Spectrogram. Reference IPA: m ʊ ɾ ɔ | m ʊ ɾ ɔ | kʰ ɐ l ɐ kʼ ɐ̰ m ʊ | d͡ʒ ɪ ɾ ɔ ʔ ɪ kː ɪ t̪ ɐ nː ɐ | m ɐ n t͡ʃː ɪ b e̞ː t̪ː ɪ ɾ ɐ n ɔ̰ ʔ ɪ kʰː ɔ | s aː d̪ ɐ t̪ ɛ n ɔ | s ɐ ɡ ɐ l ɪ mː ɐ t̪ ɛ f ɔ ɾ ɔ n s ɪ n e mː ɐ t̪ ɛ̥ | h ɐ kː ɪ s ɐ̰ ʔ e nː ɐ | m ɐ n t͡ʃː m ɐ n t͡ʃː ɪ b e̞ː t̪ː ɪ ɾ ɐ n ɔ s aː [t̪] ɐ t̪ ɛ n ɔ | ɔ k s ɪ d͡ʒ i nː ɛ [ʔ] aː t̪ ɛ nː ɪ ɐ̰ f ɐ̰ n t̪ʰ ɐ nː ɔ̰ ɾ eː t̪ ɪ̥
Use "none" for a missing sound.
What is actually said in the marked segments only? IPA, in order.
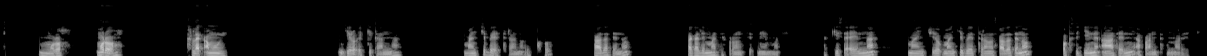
d̪, ʔ

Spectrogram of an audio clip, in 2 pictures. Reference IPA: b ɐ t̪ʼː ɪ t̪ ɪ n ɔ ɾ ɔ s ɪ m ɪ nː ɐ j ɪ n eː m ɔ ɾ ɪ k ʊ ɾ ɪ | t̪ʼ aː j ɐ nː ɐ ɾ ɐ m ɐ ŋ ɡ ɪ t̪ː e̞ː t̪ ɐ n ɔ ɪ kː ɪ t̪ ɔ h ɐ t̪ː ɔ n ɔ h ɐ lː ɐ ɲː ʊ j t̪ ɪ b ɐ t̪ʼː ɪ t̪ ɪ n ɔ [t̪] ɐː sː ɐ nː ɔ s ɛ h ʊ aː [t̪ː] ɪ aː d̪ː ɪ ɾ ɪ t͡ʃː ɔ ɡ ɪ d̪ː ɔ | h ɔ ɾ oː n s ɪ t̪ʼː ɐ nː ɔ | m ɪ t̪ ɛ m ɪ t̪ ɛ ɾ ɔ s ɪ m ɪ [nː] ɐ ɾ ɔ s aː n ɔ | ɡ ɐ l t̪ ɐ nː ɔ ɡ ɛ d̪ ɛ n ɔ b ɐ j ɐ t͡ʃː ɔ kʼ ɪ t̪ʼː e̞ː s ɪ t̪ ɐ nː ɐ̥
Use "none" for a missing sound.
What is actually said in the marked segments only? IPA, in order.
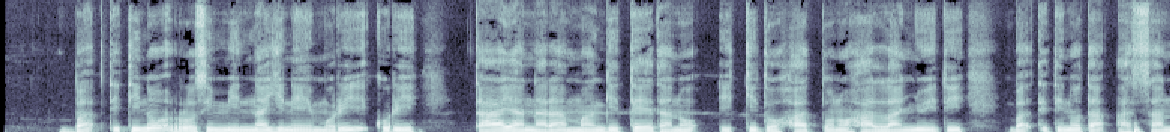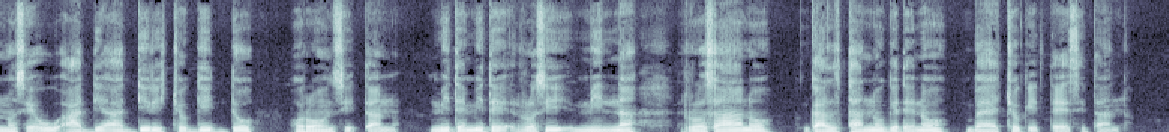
t̪, d̪ː, nː

